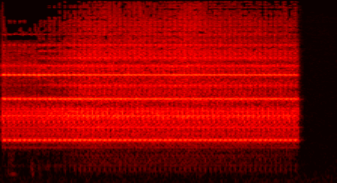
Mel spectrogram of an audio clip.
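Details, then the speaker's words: MRI scanner noise played for UK Biobank imaging participants: a loud, steady electronic buzzing tone with rapid pulsing that stops abruptly, like alarms or hammering, ordinary and normal scanner noise during imaging. "here are some noises that you might you might hear in the mri scanner i'm hoping you can hear these it sounds very much like alarms often or hammering noises and i know that these can be a little disconcerting"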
